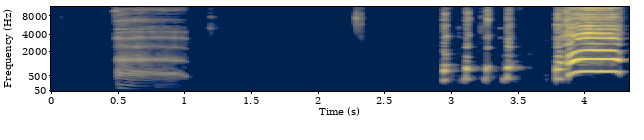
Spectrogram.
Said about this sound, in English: Here, chickens, come get your meal.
